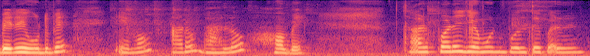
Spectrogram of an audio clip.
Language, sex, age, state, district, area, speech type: Bengali, female, 30-45, West Bengal, Paschim Bardhaman, urban, spontaneous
